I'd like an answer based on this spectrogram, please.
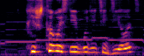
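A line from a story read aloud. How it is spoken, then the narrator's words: Giggling. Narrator (Russian): хихикнул Жак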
